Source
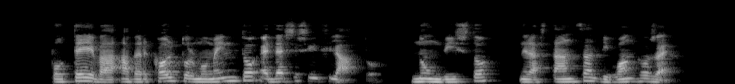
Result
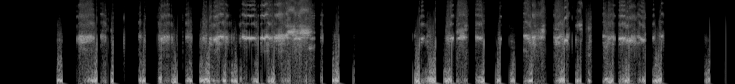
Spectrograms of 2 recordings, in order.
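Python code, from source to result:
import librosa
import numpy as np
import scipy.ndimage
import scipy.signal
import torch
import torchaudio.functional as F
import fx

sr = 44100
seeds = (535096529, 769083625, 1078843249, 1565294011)

y = fx.spec_dropout(x, sr, seeds[0], share_pct=29)
y = fx.peak_eq(y, sr, hz=240.0, db=6.5, octaves=1.5)
y = y + 10.0 ** (-15.5 / 20.0) * np.pad(y, (int(784 * sr / 1000.0), 0))[:len(y)]
y = fx.filter_lfo_lowpass(y, sr, shape='saw_up', hz=0.31, low_hz=320.0, high_hz=1800.0, q=0.7)
y = fx.high_shelf_res(y, sr, hz=2700.0, db=8.5, q=3.0)
y = fx.whisperise(y, sr, seeds[1])
y = scipy.signal.sosfilt(scipy.signal.cheby2(4, 70, [450.0, 1200.0], 'bandstop', fs=sr, output='sos'), y)
y = fx.doubler(y, sr, ms=12.0, db=-8.5)
y = fx.filter_lfo_highpass(y, sr, shape='saw_down', hz=6.2, low_hz=340.0, high_hz=2800.0, q=2.3)
y = fx.fuzz(y, sr, gain_db=59.0, gate_db=-60.0)
y = y * 10.0 ** (-6.5 / 20.0)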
